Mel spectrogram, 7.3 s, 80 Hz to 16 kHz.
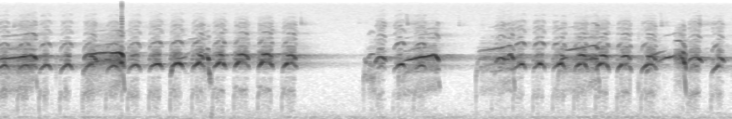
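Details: Osprey family at a nest in Kurzeme, Latvia, 6:40 am on 3 September 2024, male arriving with two fish for the chicks; rapid repeated shrill whistled chirps, several per second, in two long series split by a short silence.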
